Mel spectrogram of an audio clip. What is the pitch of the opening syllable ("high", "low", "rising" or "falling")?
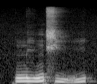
rising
